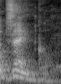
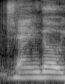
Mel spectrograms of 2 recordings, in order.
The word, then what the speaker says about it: Django: Or, like, Django, you don't say D because the D in Django is silent.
